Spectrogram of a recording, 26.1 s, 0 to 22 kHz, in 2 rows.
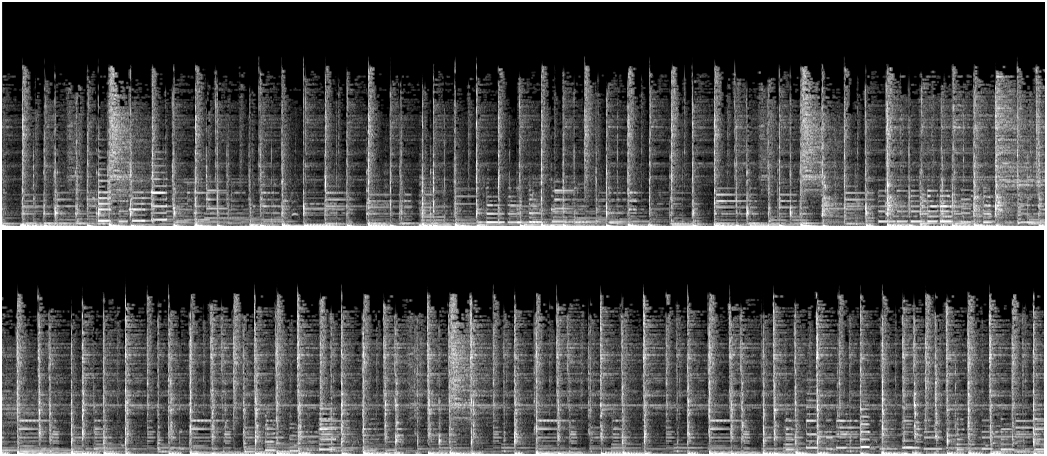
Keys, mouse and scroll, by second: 0.3-3.1 drag, 3.1 alt+scroll up 1, 4.1 click, 4.8-9.1 drag, 9.1 alt+scroll down 1, 9.7 click, 9.8 right click, 10.4 click, 12.8 click, 14.8 alt+scroll up 1, 15.6 click, 16.0-16.4 alt+scroll down 1, 17.8-20.0 drag, 20.5-21.2 alt+scroll down 1, 21.2 alt+scroll up 1, 23.4 click.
